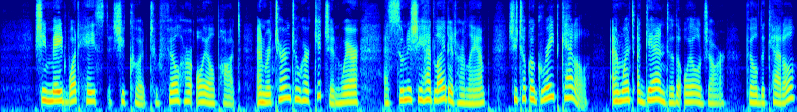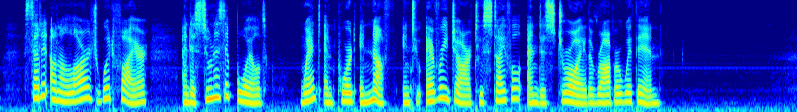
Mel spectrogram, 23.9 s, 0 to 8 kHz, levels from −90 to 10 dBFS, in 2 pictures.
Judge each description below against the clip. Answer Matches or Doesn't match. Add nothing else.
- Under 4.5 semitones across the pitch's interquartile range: Doesn't match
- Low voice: Doesn't match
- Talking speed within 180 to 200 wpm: Doesn't match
